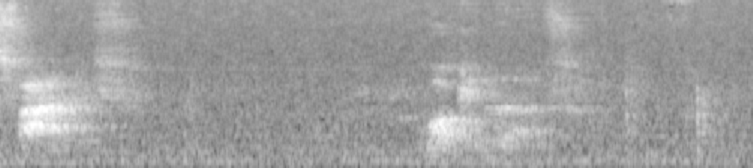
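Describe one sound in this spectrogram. A man speaks slowly and solemnly through a microphone in a reverberant hall.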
